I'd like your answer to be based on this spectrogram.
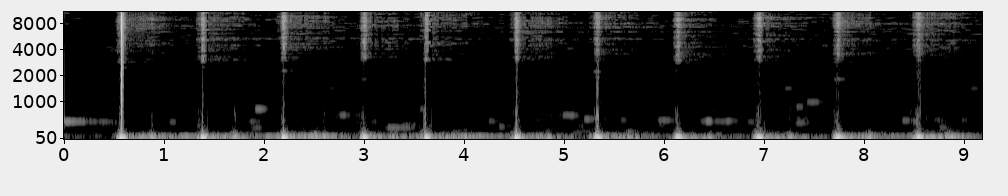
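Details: Person's own heartbeat, felt as pauses or hard beats like a sudden rush or falling: about 74 beats a minute, unevenly spaced, some early or louder beats and short pauses. Irregular heartbeat with premature beats (PVC/PAC), skipped and extra beats.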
